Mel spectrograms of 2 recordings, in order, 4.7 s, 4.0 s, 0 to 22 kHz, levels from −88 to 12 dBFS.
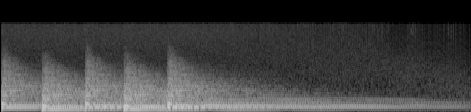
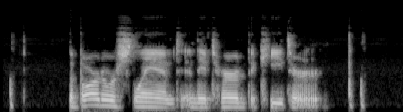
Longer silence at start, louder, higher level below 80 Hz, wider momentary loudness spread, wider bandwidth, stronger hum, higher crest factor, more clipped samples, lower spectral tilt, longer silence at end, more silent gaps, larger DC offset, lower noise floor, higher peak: about the same, 0 s vs 0.1 s; second, -22 LUFS vs -14 LUFS; first, -42 dBFS vs -56 dBFS; about the same, 19 LU vs 19 LU; first, 10.5 kHz vs 9.2 kHz; neither; about the same, 18 dB vs 16 dB; neither; first, -8.5 dB/octave vs -4 dB/octave; second, 0.05 s vs 0.4 s; neither; neither; about the same, -42 dBFS vs -45 dBFS; second, -4 dBFS vs 0 dBFS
